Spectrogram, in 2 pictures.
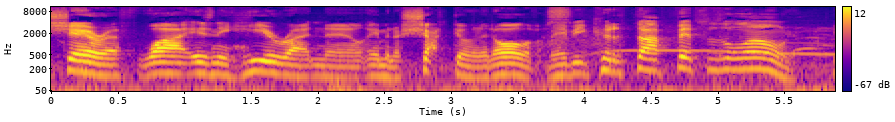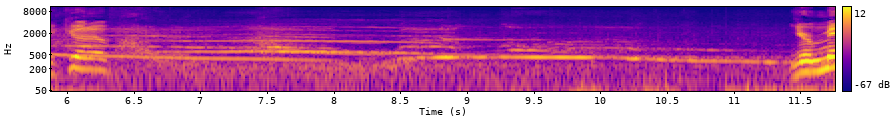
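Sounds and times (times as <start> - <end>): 
speech: 0.0 - 6.5, 11.4 - 11.7
wolves howling: 3.7 - 11.7.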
